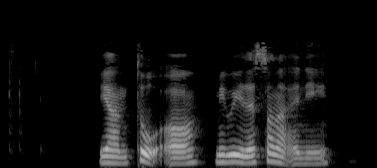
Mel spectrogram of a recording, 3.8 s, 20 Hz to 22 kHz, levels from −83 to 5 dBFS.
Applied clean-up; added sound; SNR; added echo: none; none; none; none.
